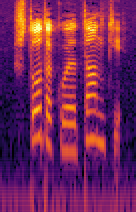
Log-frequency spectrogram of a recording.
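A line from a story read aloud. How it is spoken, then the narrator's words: Serious, slightly alarmed question. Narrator (Russian): вдруг резко прекратил улыбаться и очень серьезно, даже слегка встревоженно спросил в ответ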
